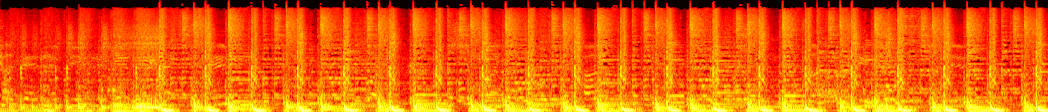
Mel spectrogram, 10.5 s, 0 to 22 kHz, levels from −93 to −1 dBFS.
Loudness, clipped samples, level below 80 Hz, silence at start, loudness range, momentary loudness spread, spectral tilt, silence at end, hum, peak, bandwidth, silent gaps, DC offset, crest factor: -18 LUFS; under 0.1%; -22 dBFS; 0 s; 1 LU; 3 LU; -4.5 dB/octave; 0 s; none; -2 dBFS; over 20 kHz; none; under 0.1%; 16 dB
